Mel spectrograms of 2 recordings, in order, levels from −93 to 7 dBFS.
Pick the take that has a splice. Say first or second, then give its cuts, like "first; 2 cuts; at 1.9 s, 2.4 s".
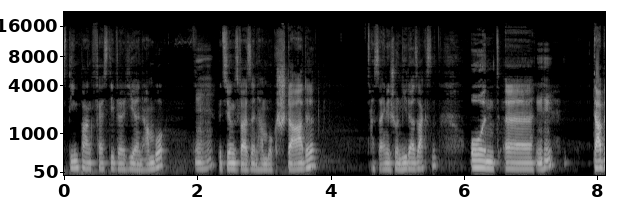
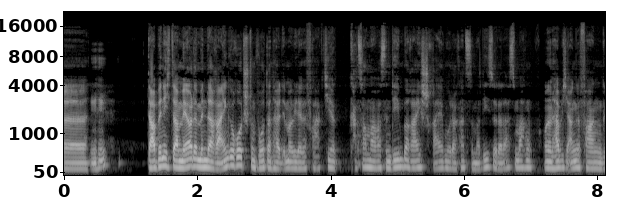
second; 1 cut; at 7.1 s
